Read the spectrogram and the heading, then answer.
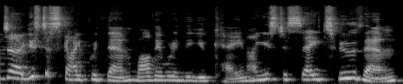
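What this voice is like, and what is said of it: British accent. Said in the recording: “as you can tell from my accent, I'm British.”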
